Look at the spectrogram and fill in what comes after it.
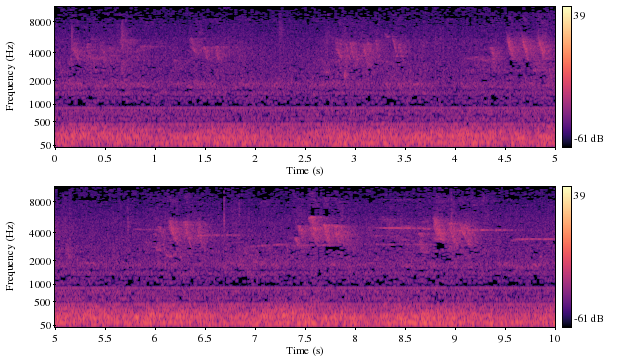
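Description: Small songbird chirping: short clusters of high chirps about once a second, with a thin high whistle near the end, over a faint steady low rumble.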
